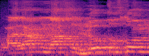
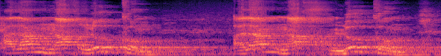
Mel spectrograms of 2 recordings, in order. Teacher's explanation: اب ان میں سے پہلا ساکن ہے دوسرا متحرک ہے، یہ قاف اور یہ کاف قریب المخارج ہیں، تو پہلے کو دوسرے میں مدغم کر دیں گے، ملا دیں گے۔ اب اس کو الم نخلقکم نہیں پڑھیں گے بلکہ ڈائریکٹ اس کاف سے الم نخلقکم، الم نخلقکم، تو یہ تھا ادغام متقاربین۔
